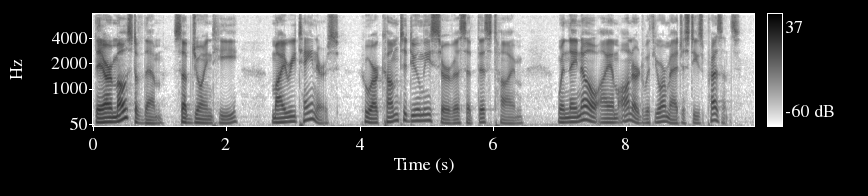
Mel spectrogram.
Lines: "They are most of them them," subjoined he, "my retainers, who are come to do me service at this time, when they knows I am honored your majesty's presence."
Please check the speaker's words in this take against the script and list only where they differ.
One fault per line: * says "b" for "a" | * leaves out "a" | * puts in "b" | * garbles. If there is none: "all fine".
* leaves out "them"
* says "know" for "knows"
* puts in "with"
